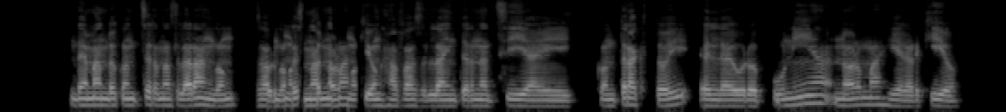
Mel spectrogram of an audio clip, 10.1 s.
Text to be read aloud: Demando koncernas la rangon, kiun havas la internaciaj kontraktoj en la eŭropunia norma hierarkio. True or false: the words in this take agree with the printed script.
false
